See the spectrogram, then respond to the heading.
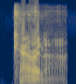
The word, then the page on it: carina: British English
